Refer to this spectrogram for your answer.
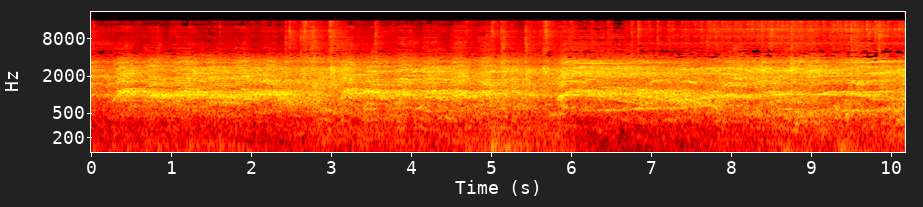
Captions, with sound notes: - [Crowd] Let's go Tigers, let's go! Let's go Tigers, let's go!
